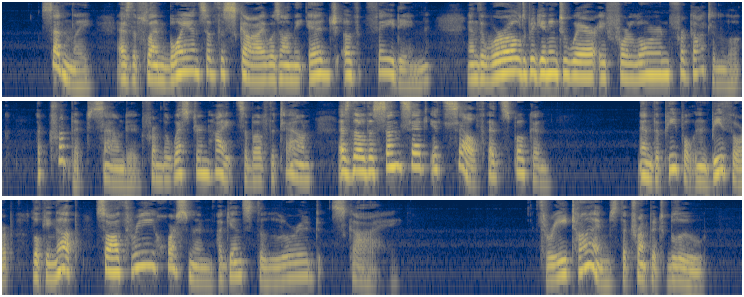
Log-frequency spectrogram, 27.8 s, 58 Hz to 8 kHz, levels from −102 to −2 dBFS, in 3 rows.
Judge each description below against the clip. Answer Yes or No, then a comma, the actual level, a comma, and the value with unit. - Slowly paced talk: Yes, slow, 130 wpm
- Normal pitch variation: No, wide, 5.7 semitones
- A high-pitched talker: No, medium, 180 Hz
